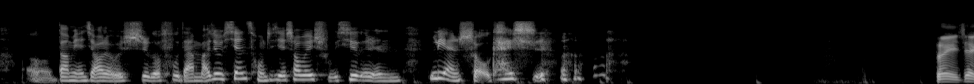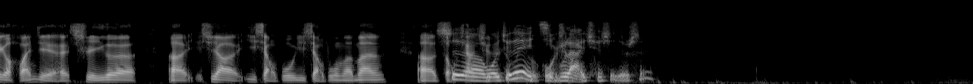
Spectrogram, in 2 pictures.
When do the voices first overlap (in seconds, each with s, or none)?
14.1 s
